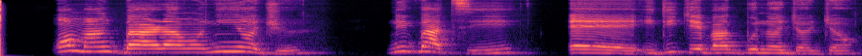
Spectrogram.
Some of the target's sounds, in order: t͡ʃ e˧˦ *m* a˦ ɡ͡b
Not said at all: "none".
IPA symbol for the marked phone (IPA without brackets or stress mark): b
